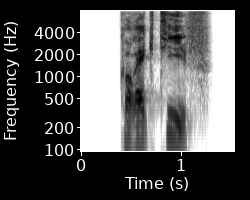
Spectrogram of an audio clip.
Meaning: corrective
- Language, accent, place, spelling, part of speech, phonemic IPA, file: German, Germany, Berlin, korrektiv, adjective, /kɔʁɛkˈtiːf/, De-korrektiv.ogg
